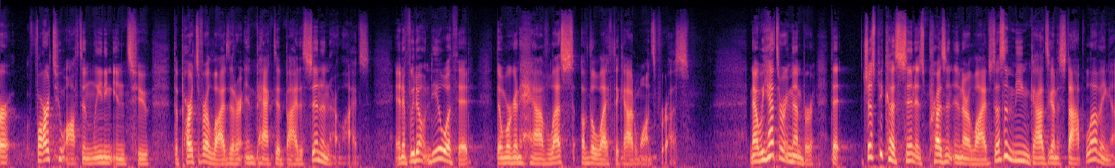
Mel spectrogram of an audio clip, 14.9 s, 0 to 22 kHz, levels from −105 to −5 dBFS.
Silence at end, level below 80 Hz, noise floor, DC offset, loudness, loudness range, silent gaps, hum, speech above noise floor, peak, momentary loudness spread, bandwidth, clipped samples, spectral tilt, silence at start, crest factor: 0 s; -52 dBFS; -56 dBFS; under 0.1%; -22 LUFS; 3 LU; none; none; 35 dB; 0 dBFS; 12 LU; 16 kHz; under 0.1%; -5.5 dB/octave; 0 s; 22 dB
